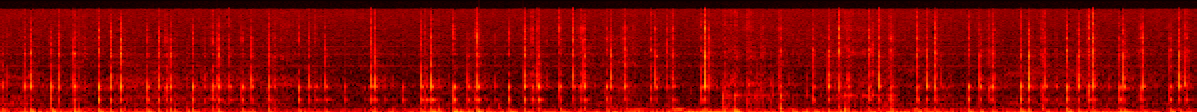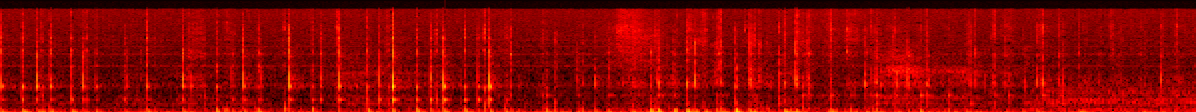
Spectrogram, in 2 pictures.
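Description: A small, hollow black cardboard gift box is held close to the mic while fingertips and short nails tap and scratch its top and sides. Quick, dry taps and scratches sound in a steady stream with little ring, their low, hollow body dominating while the box's resonance hums faintly underneath.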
